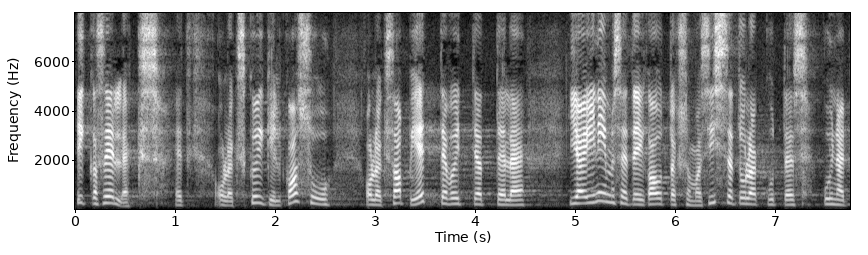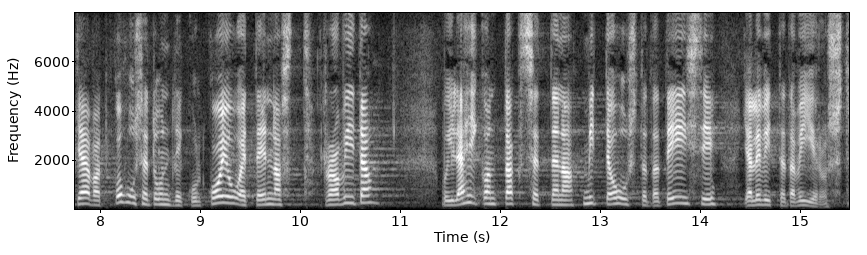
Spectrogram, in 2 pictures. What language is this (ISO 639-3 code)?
est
